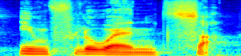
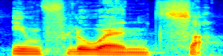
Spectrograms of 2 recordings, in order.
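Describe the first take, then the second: First: The word is pronounced with Italian sounds. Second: The same.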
